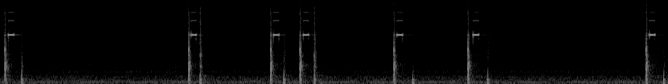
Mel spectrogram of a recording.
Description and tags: Pressing coffee machine buttons and they peep. This is DeLonghi coffee machine.
XY-Stereo.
